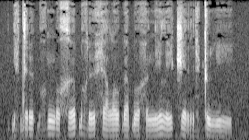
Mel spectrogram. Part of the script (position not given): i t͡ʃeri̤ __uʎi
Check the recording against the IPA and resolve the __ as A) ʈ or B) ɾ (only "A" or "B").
A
